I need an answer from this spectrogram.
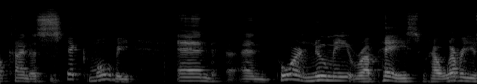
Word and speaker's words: Rapace: No, it's Rapace, I believe. No, R-A-P-A-C-E is the spelling. Wouldn't that be Rapace? Rapace. Okay, Rapace. I don't think the E would be pronounced.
